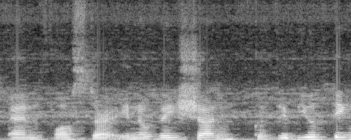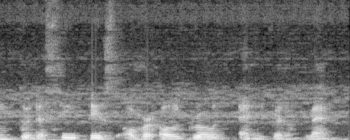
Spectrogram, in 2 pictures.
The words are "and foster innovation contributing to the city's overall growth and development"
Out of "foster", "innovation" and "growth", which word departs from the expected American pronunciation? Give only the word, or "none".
growth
